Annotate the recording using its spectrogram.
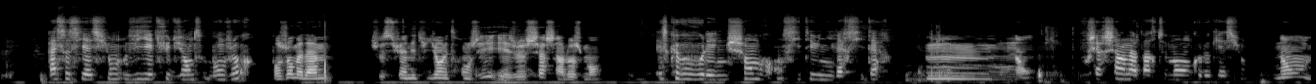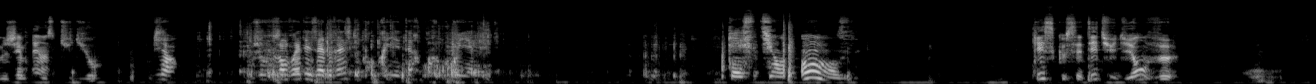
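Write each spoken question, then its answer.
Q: Qu'est-ce que cet étudiant veut?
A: Un studio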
